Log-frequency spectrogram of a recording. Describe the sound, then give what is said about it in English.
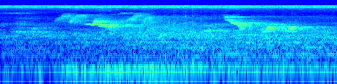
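Several bird calls of different kinds chirp and warble outdoors in the early morning, a few short bursts rising over a steady low rumble of background noise, with no voices. “I hear like a leaf blower, different kinds of birds, people talking, cars passing the wind blowing”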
